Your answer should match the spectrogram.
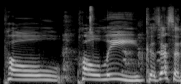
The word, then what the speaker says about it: Polee: I done comedy shows and they be like, so it's Polee, right? I'm like, just like it's spelled.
